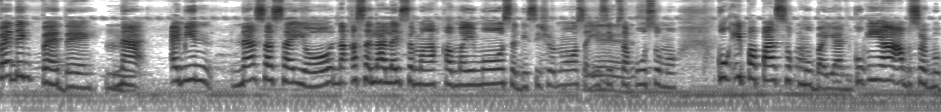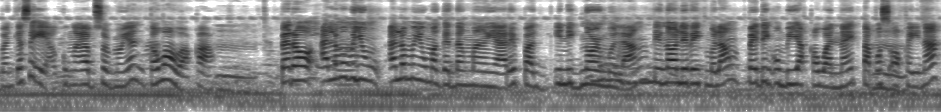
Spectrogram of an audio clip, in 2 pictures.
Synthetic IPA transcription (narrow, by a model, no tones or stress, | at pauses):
pwɛd̪ɛŋpwɛːd̪ɛnɐ | ʔɐjminː | ɐsɐsɐjo̞nɐkɐsɐlaːlɐjsɐmɐŋakɐmajmo̞sɐd̪ɪsɪʃonmo̞sɐʔiːsɪp̚sɐpuːsomo̞ | kʊŋʔɪpɐpaːso̞k̚mobɐjankʊŋɪʔaʔɐbsoɹb̚mobankɐsɛʔkʊŋʔaʔʔɐbsoɹb̚mojankɐwaːwɐkɐ | pɛːɾo̞ʔɐlamːobɐjʊŋʔɐlamːojʊŋmɐɡɐnd̪aŋmɐŋjɐjaːɾɛpɐɡ̚ɪnɪɡ̚noɹmolaŋt̪ɪnolɛɾejt̪̚molɐŋpwɛd̪ɛŋʔʊmɪjakːɐwanːajt̪ːaːposʔo̞ːkɛjnɐ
